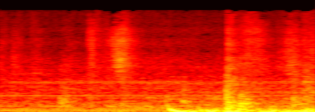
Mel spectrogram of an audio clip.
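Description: Faint rustling of cloth, then low thumps and knocks from about a second and a quarter in as a person sits down at a table.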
